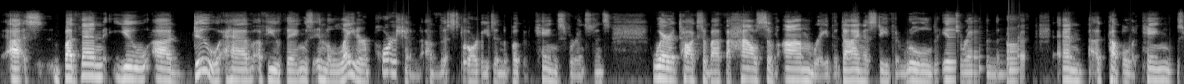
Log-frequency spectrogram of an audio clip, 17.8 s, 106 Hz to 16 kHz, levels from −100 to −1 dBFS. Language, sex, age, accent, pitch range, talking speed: English, male, 50-69, American, 115-145 Hz, 150 wpm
